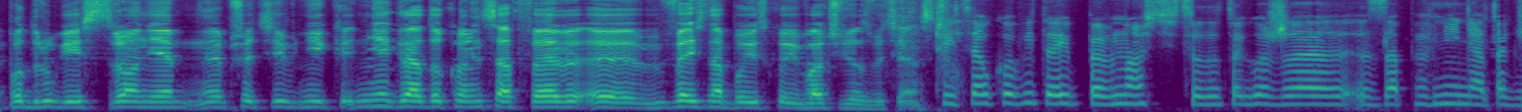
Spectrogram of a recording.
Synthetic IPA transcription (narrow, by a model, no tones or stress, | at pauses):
pɔd̪ɾuɡʲejst̪ɾɔɲɛpʂɛt͡ɕivɲikɲɛɡɾad̪ɔkɔɲʲt̪safɛɾvɛjɕt͡ɕnabɔjiskɔivalt͡ʂɘt͡ɕɔzvɘt͡ɕɛ̰̃w̃st͡ʂlʲit̪sawkɔvʲit̪ɛjpɛvnɔɕt͡ɕit̪sɔd̪ɔt̪ɛɡɔʐɛzapɛvɲeɲat̪aɡʐ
